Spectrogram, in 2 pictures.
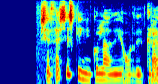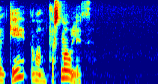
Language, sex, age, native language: Icelandic, female, 60-69, Icelandic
